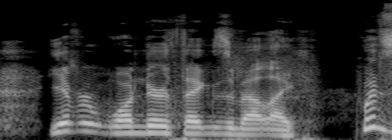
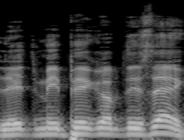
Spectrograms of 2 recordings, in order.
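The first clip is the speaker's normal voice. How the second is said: mock broken English, lower pitch; 4 semitones lower than usual. Retelling what a toy-unwrapping video woman said: imitating a woman with broken English. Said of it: "she sounded as if she didn't know English".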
